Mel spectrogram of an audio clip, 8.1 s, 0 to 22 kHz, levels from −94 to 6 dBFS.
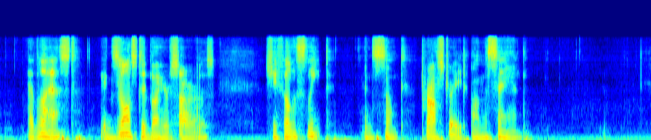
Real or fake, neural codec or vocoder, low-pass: fake; codec, 32 kHz, 1.9 kbps, SNAC; 7.2 kHz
